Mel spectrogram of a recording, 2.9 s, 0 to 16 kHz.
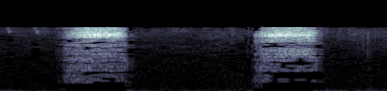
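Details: Barn owl pair inside a nest box on June 18th, the female slightly annoyed as the male eats cached prey, giving two harsh, hissing screeches, each about half a second long and roughly a second and a half apart.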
